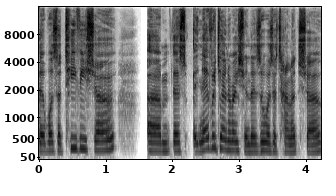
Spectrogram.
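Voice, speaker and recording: A woman with a South London accent talks very fast at medium pitch, with ordinary pitch variation and a dark, mellow tone. The sound is dry and close with no echo, in a very clean recording with a silent background. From South London, England. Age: 60s. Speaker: singer. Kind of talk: interview. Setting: studio. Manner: animated.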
